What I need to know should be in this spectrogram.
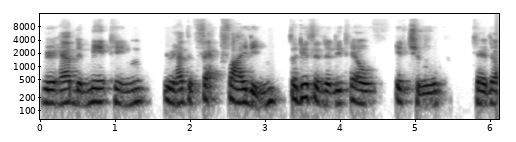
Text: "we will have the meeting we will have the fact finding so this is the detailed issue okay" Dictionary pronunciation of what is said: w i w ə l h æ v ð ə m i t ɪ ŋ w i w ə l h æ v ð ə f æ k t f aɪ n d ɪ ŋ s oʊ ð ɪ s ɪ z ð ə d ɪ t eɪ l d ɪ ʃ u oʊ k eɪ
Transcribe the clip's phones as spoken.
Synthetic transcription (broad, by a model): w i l h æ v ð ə m i t ɪ ŋ w i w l h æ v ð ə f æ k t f aɪ d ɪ ŋ s oʊ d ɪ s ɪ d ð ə d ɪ t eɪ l ɪ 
